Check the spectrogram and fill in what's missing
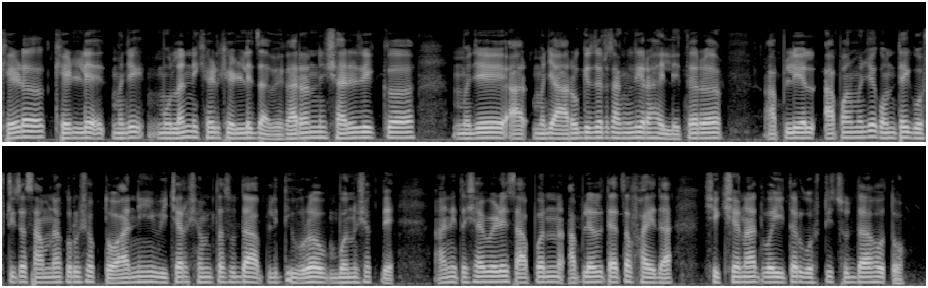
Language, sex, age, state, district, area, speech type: Marathi, male, 18-30, Maharashtra, Gadchiroli, rural, spontaneous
